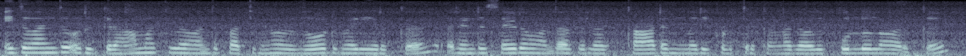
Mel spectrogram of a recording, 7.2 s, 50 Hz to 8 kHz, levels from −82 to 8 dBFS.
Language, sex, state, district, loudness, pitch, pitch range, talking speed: Tamil, female, Tamil Nadu, Chennai, -16 LUFS, 215 Hz, 205-230 Hz, 175 wpm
